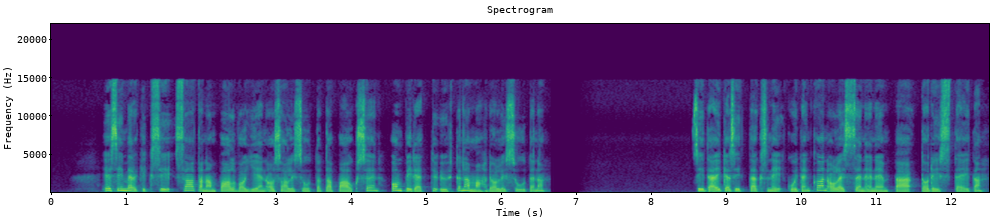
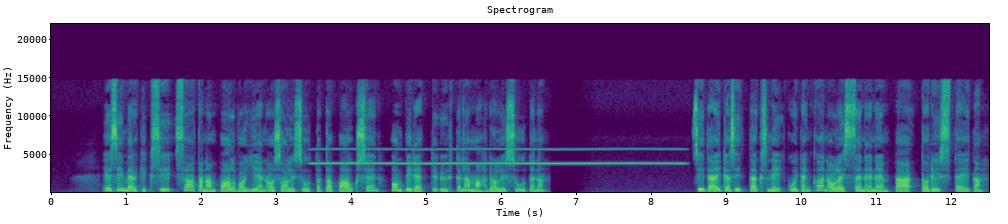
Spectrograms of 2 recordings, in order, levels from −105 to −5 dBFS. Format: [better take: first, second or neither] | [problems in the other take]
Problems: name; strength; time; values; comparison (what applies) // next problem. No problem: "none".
first | high-pitched whine; loud; from 3.5 to 8.5 s; 4 kHz, 7 dB below the speech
